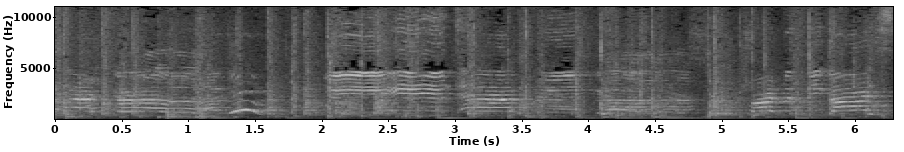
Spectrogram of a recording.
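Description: A woman singing while beating a large African hand drum with her palms, the drum strokes keeping time under the song.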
